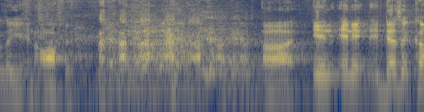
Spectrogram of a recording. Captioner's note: laughter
